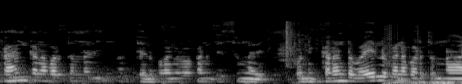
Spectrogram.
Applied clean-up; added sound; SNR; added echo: classical method WPE with log-MMSE.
